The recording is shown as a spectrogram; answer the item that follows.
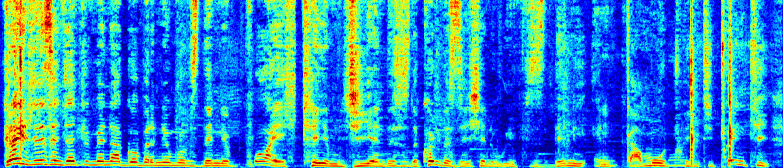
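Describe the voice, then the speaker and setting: A man's voice: on the high side, lively intonation, moderate pace, hardly any pauses, warm tone, faint music behind. A man from South Africa hosting a casual talk show, upbeat, mixing English with Sepedi. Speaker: host. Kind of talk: casual podcast chat.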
